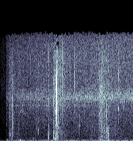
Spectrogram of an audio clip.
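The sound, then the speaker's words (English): Faint footsteps of a farmer walking across dry, dusty ground during a drought on a farm near Fairview, Tennessee. A few soft, scuffing crunches land at an uneven pace. “Plumes of fine brown dust puff up from each footstep as the weathered farmer makes his morning”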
